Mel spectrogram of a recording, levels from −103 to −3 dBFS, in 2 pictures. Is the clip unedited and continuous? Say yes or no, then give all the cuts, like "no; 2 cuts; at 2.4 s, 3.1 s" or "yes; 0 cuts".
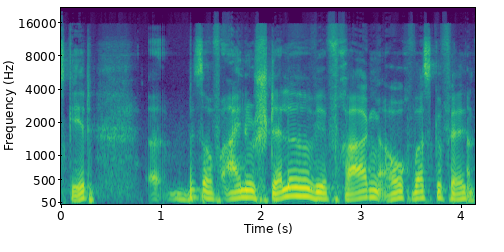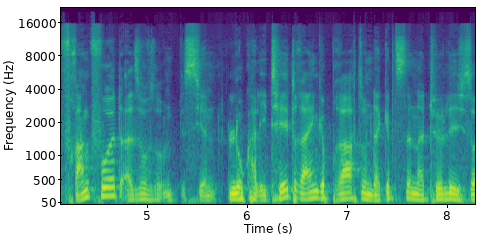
no; 2 cuts; at 4.1 s, 5.8 s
